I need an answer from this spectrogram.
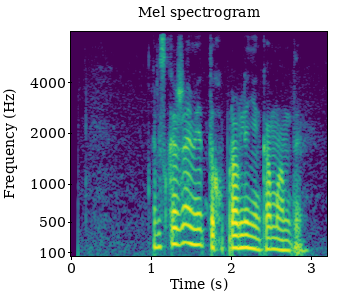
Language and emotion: Russian, neutral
